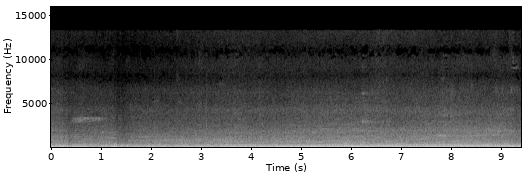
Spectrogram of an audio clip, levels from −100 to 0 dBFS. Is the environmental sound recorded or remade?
remade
